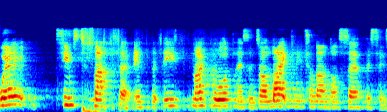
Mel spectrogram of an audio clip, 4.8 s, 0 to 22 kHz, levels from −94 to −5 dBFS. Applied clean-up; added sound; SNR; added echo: neural mask model DeepFilterNet 3.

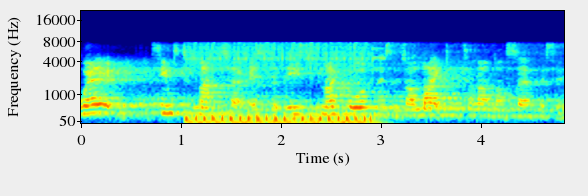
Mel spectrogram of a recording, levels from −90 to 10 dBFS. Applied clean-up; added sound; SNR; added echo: none; Gunshot, gunfire; 0 dB; reverberation time 2.6 s.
